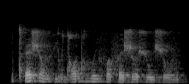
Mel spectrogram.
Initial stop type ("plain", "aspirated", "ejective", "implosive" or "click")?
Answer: ejective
